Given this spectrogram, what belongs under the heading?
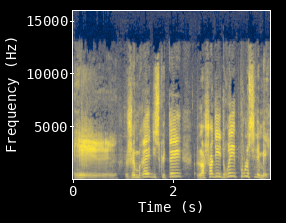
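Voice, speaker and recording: A naive, bumbling comic fool. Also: male voice, high-pitched, big pitch swings, unhurried, vocal fry, sharp tone, slight background noise, heavily acted. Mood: bluffing. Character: naive, bumbling, cheerful middle-aged man. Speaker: film character. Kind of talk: film comedy acting.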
